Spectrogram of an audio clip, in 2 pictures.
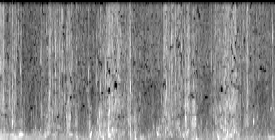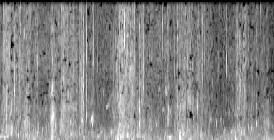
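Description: Kayak being paddled on calm water: the paddle blades dip, and water trickles and drips off them in a soft, uneven rhythm.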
